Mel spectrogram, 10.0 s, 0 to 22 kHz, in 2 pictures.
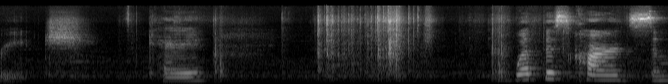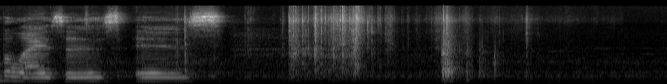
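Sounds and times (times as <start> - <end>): woman speaking: 0.0 - 1.6, 3.7 - 6.8
cards being shuffled: 2.4 - 3.9, 6.3 - 9.1.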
